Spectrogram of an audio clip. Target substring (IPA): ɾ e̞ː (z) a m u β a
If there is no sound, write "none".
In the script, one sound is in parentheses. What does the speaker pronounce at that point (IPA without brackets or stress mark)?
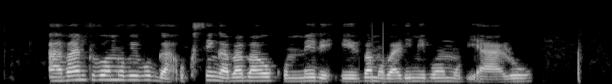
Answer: v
